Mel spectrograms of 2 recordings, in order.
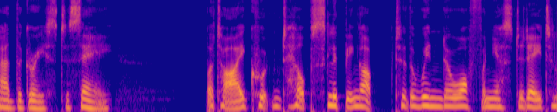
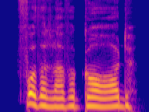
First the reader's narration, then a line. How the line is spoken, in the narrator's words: William cried with coarse emotion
